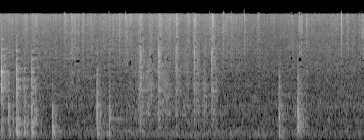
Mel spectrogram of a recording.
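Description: Thin crepe frying in hot oil in a pan: a low sizzle with scattered, irregular crackling pops.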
